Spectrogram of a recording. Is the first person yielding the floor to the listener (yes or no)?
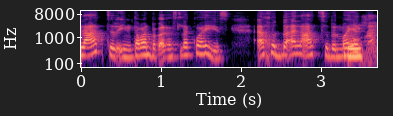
no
